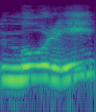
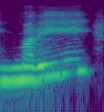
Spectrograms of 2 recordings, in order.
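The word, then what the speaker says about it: Moray: like to pronounce things wrong if you might pronounce it mori by mistake but it's actually murray in murray murray council area and it says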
